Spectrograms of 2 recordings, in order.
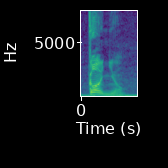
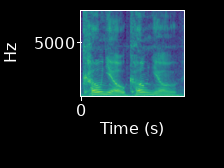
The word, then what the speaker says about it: coño: Now, one of the most common, mispronunciations of the word coño is coño. People break it down into 2 syllables. Oh, coño, and they try to curse it out. Oh, what happened there, coño? No, it's one word, coño.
